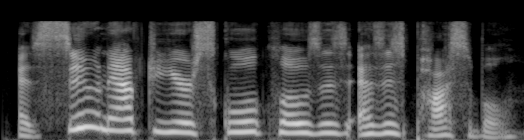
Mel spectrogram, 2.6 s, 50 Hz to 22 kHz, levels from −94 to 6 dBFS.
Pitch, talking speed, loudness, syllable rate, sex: 250 Hz, 205 wpm, -18 LUFS, 5.3 syllables/s, female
